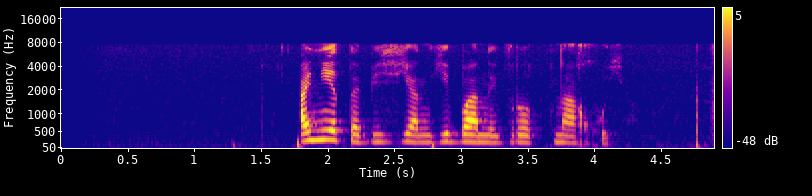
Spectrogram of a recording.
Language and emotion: Russian, neutral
